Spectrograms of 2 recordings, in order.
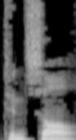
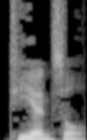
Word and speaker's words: tensile: Indian English, like most other Commonwealth dialects, will invariably use the British pronunciation. Thus, would be pronounced as tinsal like the British, rather than tiensal like the American.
